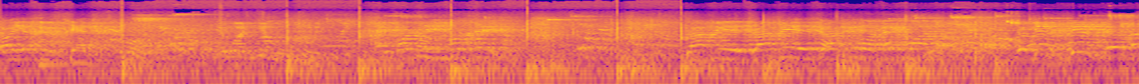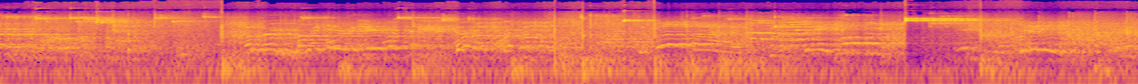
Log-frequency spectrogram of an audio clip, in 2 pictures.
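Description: A basketball bouncing on a hardwood gym floor, with many short thuds, under overlapping voices of players and spectators that run throughout in a large gym.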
